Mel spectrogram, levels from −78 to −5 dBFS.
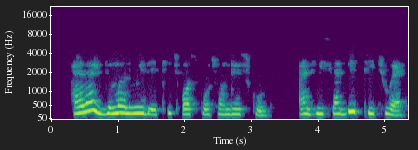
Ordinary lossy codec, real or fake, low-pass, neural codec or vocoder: none; real; none; none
